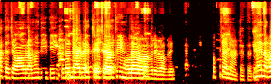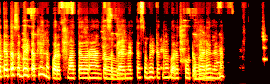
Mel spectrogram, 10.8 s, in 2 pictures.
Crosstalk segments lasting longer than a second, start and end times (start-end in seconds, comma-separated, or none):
1.5-2.9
